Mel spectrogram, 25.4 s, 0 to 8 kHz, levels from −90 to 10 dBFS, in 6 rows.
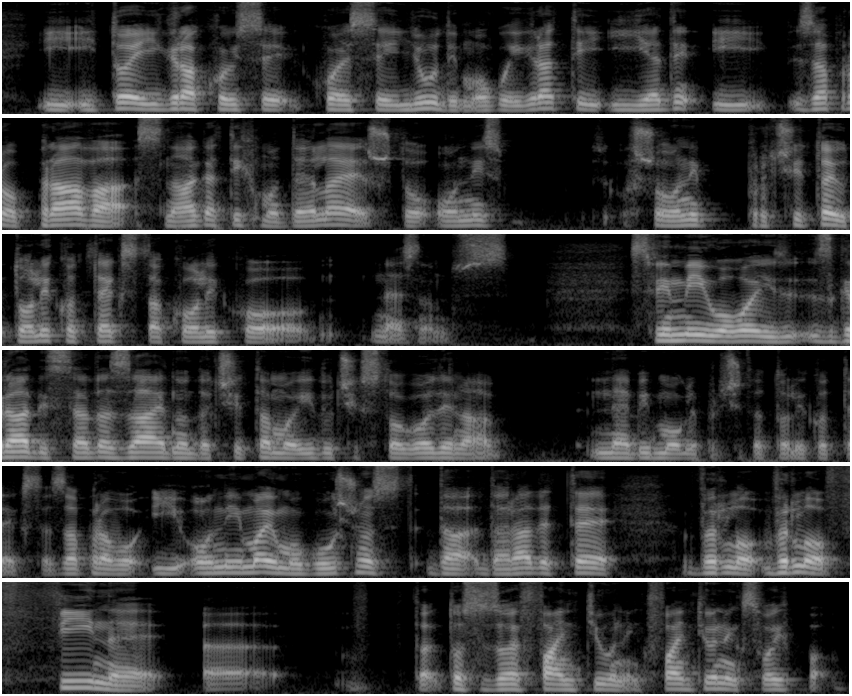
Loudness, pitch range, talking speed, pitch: -30 LUFS, 130-155 Hz, 170 wpm, 140 Hz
